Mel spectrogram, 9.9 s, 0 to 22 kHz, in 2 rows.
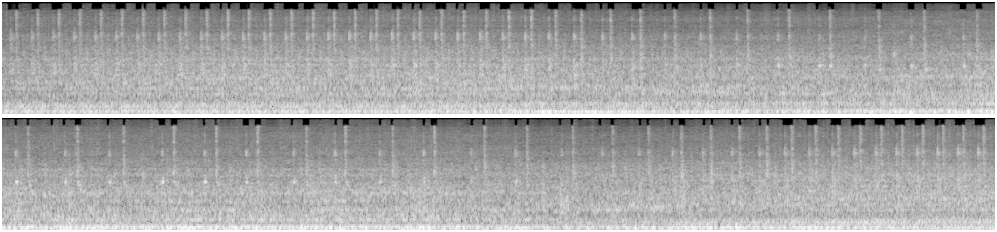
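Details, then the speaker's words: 1990 Ford Festiva with new rod bearings and lash adjusters, an engine flush and cleaned cam oil passages: light, rapid, even ticking over a steady idle that gets louder with the oil cap off. Top end tick, source unconfirmed. "so definitely sounds like a top end tick to me and it does seem to get louder with the oil cap off to me it sounds like it's right in there"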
